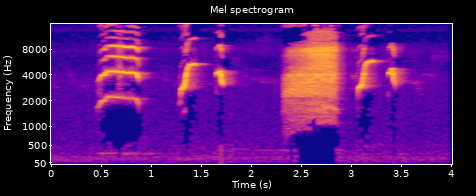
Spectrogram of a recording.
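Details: Ashy drongo singing, used as a lure to get other birds to sing: a nasal, buzzy note, then two sharp rising whistles, a long harsh hiss, and two more upslurred whistles.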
